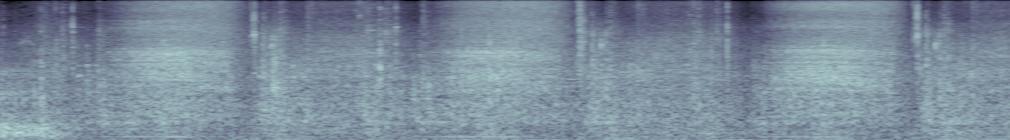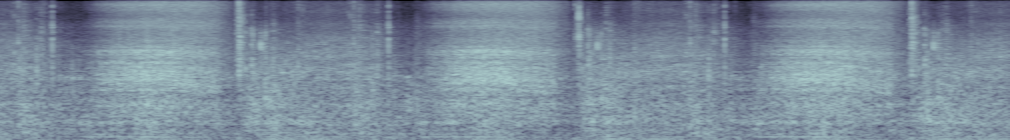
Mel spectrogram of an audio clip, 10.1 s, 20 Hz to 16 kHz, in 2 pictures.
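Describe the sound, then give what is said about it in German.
A Heidelberg platen printing press in a museum factory in Pritzwalk, Germany, runs in a steady mechanical cycle, each stroke marked by a whooshing swell and sharp clacks, repeating roughly every one and a half seconds, fairly loud. “Was wir hier gehört haben, sind der 1000 PS Motor vom Funkerberg, der Heidelberger Tiegel in der Museumsfabrik Pritzwalk und ein Musterkrempel aus dem Textilmuseum Forst, jeweils in akustischen Detailaufnahmen.”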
